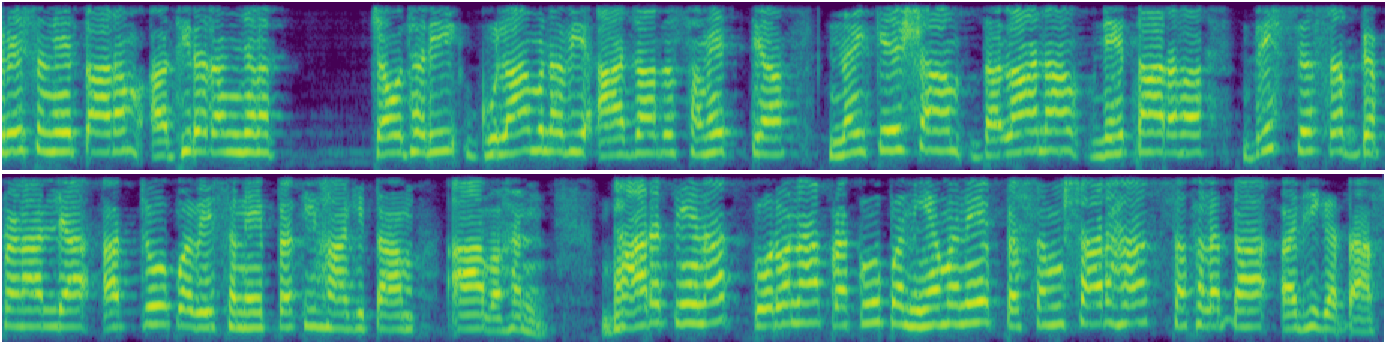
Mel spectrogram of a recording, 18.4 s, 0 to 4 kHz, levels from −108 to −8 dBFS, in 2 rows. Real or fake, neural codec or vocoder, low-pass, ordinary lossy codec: fake; codec, 16 kHz, 4 kbps, FreqCodec, larger model; 3.6 kHz; none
